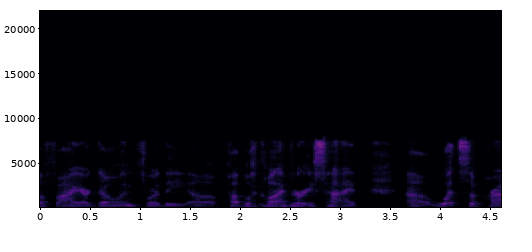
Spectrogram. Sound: chuckles

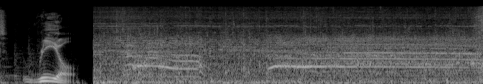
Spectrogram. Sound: painful yelling

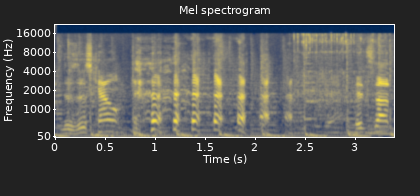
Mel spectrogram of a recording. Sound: laughs

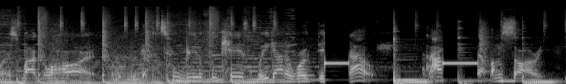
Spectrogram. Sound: beep

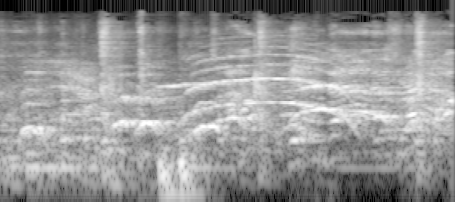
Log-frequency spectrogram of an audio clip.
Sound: cheers

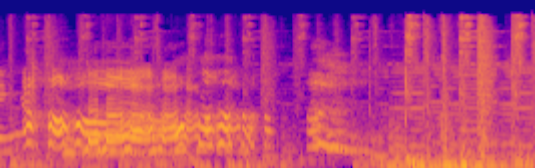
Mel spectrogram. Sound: laughing

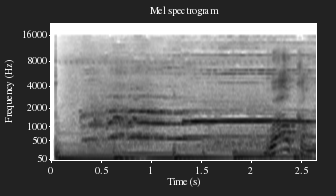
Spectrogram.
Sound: rooster crowing

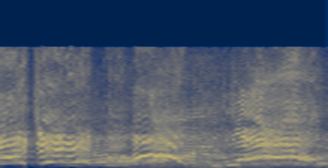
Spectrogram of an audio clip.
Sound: screams

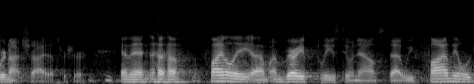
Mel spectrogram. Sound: laugh

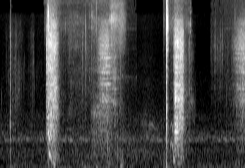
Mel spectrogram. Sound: shovel crunches

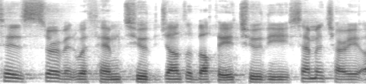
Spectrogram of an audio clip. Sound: speaks in foreign language

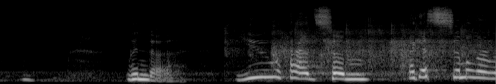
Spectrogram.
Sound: audience applauds

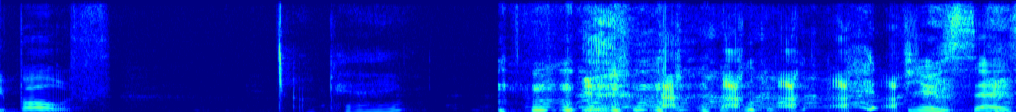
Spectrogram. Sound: they laugh

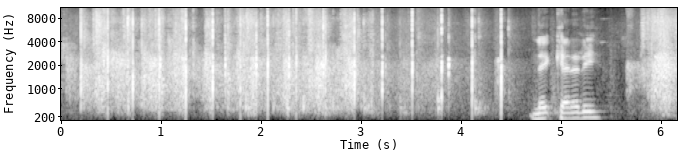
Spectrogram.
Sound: audience clapping

